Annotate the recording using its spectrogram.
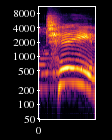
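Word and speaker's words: tale: কি ওকে তাহলে আমরা টি এল এ কি উচ্চারণ করব টেইল এম এল এ মেল এফ ই এল এ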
